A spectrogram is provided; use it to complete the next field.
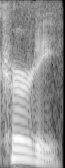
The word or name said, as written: curdy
